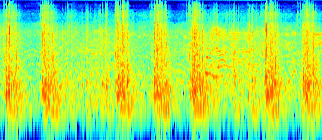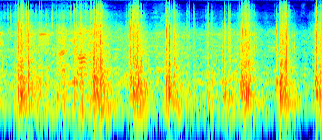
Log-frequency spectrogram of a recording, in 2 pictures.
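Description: A crowd murmurs softly nearby.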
